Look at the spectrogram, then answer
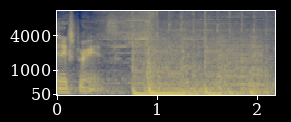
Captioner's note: hammer pounding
